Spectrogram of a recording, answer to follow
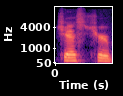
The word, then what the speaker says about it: gesture: 直讲的是 gesture 不是 gesture. Yeah, so it has a J sound.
